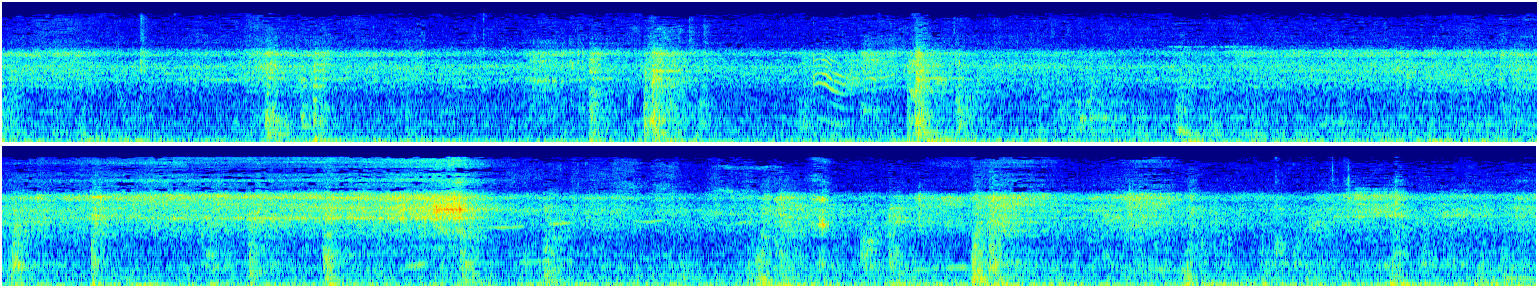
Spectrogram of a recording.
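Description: Passenger train running on the rails: a steady low rumble with irregular clicks and knocks from the wheels passing over rail joints.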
